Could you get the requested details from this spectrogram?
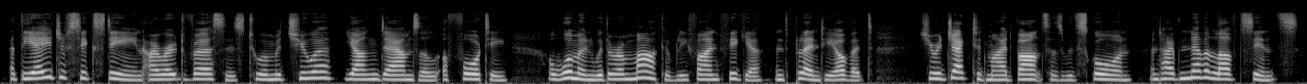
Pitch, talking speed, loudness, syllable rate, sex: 235 Hz, 170 wpm, -19 LUFS, 5.2 syllables/s, female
